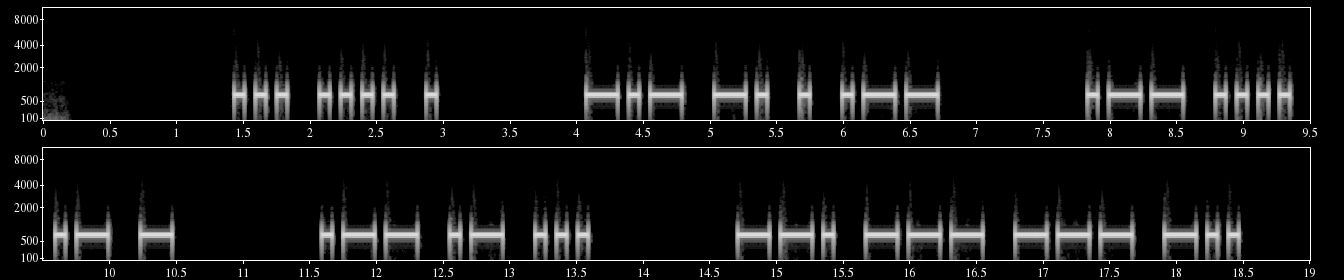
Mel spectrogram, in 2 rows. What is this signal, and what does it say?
Morse code, heard as a keyed tone, about 16 wpm, 700 Hz. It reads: SHE KNEW WHAT WAS GOOD
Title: 2x Word-Spacing - Sentences from Top 400 Words - 15wpm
